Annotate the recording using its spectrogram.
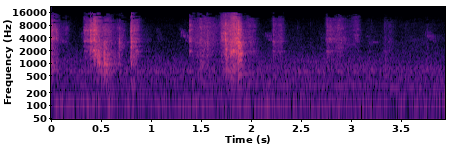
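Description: A trowel scrapes wet mortar.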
